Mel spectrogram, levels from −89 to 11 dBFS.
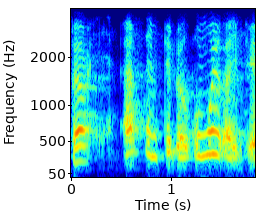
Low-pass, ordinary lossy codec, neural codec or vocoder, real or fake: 3.6 kHz; Opus, 32 kbps; autoencoder, 22.05 kHz, a latent of 192 numbers a frame, VITS, trained on one speaker; fake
